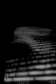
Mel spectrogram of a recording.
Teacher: It's relatively straightforward pronunciation with a short e sound followed by the ear sound.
